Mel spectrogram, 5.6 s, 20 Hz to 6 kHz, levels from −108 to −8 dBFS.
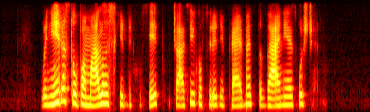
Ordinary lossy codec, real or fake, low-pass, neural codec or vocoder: none; fake; 5.4 kHz; codec, 24 kHz, 0.9 kbps, WavTokenizer, small release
